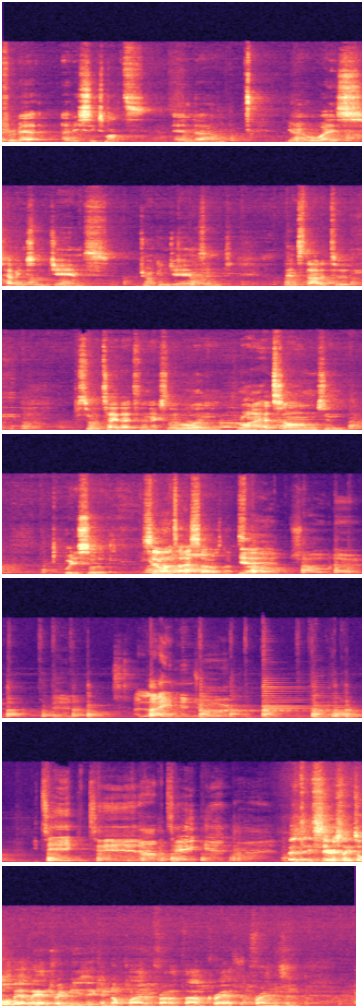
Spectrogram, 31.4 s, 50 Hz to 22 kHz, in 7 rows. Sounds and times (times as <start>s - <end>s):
Speech: 0.0s - 2.9s, 3.6s - 7.4s, 10.0s - 13.3s, 26.1s - 30.8s
Music: 0.0s - 31.4s.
